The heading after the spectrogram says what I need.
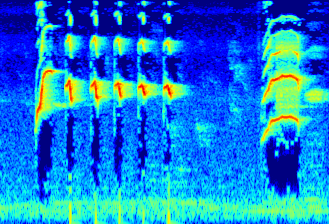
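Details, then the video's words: Ashy drongo lure song for provoking other birds to sing: a rapid run of six bright whistled notes, about four per second, then a short pause and one buzzy, harmonic-rich rising note. "Pancingan Burung Srigunting Abu Abu Biar Bunyi"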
